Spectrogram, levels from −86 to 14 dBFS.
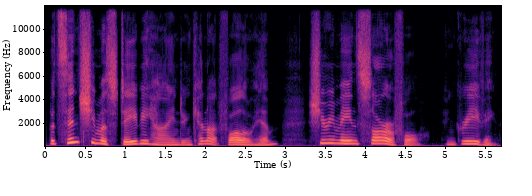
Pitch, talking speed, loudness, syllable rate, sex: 205 Hz, 160 wpm, -18 LUFS, 4.6 syllables/s, female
